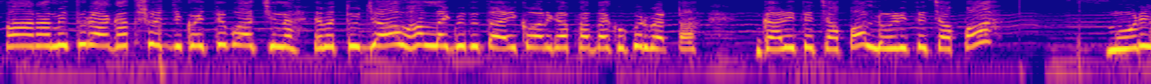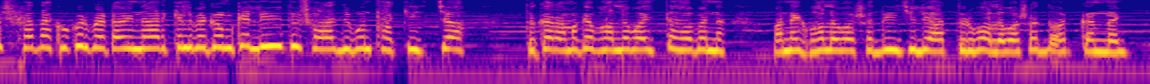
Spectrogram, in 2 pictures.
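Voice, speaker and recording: A scolding cartoon wife with an extremely high, squeaky voice. She nags very fast, sulky and accusing, heartbroken with jealousy, with faint music behind her. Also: level tone. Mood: bitter scolding. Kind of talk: Bengali comedy cartoon dubbing.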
